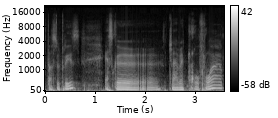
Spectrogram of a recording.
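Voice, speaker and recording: Deep-voiced man hosting, mellow tone. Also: animated, slow pace, vocal fry. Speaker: host. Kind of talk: podcast interview with youths.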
